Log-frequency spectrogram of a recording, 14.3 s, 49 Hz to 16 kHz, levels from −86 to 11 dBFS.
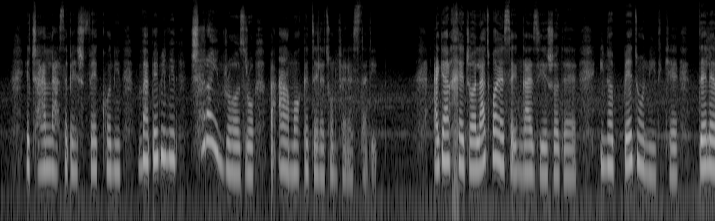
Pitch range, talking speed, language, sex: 175-210 Hz, 105 wpm, Persian, female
